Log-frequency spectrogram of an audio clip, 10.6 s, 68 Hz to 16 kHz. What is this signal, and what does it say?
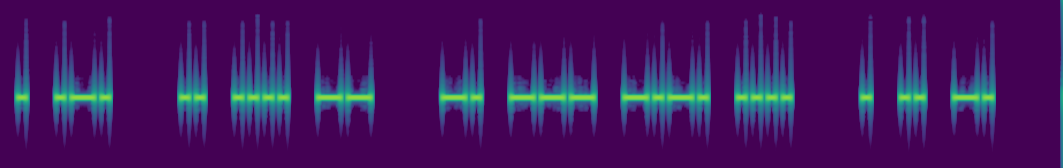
Morse code, heard as a keyed tone, about 16 wpm, 680 Hz. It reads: ER IHM NOCH EIN
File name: Morsekurs / Witze / Witz 20. Dezember 2022 70 F80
